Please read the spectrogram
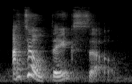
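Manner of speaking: a lightly voiced king turning down his son; king's dismissal. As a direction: brush off the son's idea.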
